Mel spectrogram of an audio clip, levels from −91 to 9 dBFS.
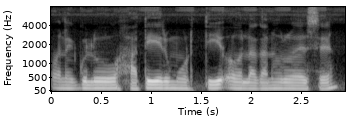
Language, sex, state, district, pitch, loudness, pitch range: Bengali, male, Assam, Hailakandi, 115 Hz, -16 LUFS, 105-120 Hz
